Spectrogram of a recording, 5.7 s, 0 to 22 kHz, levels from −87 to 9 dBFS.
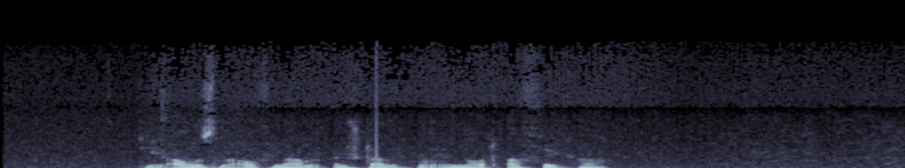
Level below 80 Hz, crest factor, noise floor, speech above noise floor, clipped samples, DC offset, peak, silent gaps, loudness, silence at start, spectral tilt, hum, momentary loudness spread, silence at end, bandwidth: -54 dBFS; 18 dB; -56 dBFS; 36 dB; under 0.1%; under 0.1%; -4 dBFS; none; -21 LUFS; 0.9 s; -8.5 dB/octave; none; 7 LU; 1.85 s; 14.5 kHz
